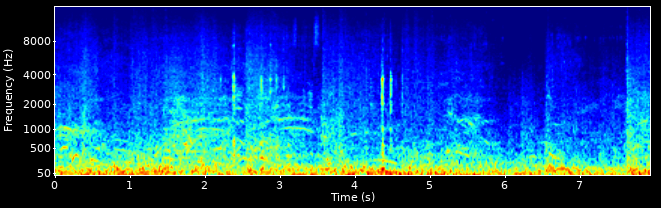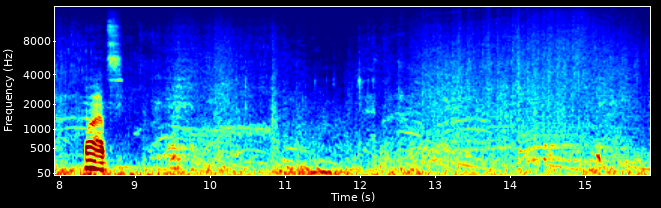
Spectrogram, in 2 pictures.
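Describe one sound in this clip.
Blades clash and thud in a fast fight.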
